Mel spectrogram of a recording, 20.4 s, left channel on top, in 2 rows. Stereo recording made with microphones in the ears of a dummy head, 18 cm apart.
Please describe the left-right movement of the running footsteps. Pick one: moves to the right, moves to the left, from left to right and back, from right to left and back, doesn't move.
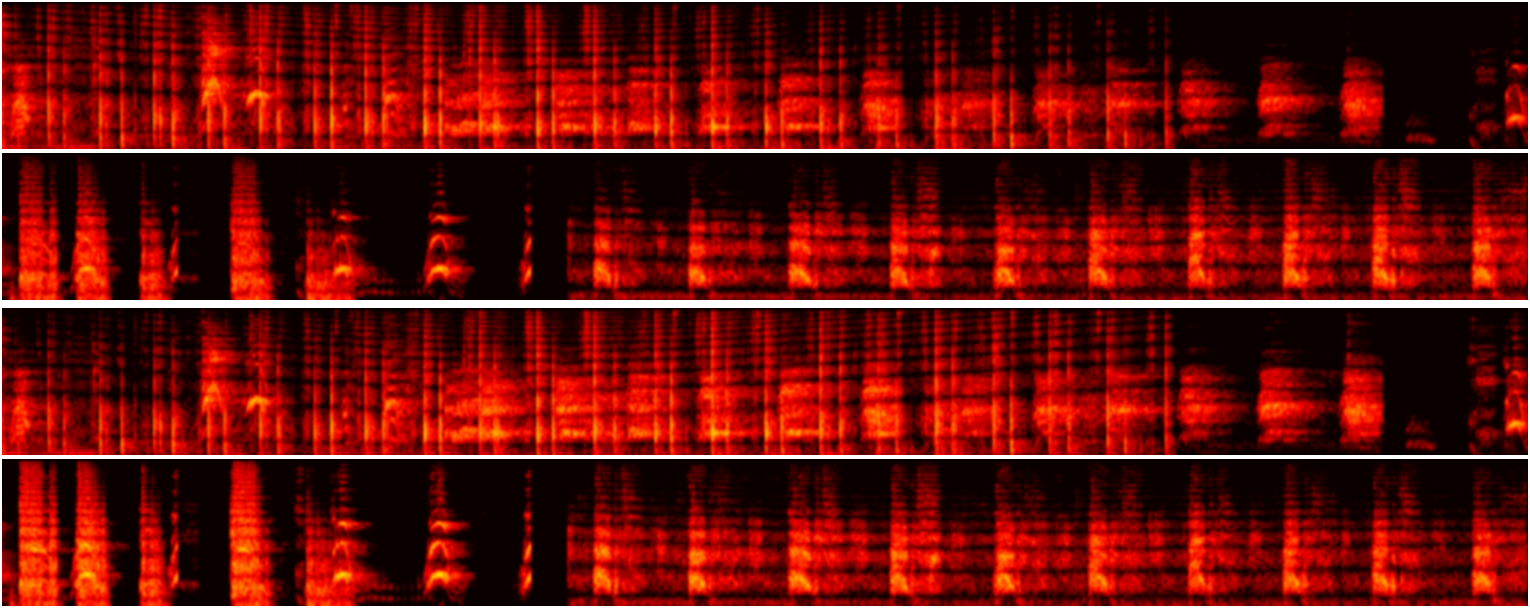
moves to the right.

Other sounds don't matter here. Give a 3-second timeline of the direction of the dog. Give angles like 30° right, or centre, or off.
10° left, 40° right, 60° right, 60° right, 40° right, 10° right, 20° left.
